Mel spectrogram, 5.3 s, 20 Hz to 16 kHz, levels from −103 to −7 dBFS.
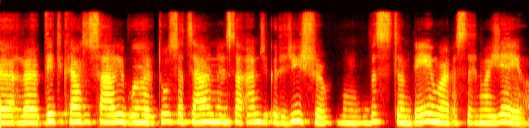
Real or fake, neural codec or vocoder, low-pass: fake; codec, 24 kHz, 0.9 kbps, WavTokenizer, medium music audio release; 10.8 kHz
